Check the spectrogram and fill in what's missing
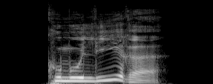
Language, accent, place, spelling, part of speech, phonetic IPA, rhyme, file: German, Germany, Berlin, kumuliere, verb, [kumuˈliːʁə], -iːʁə, De-kumuliere.ogg
- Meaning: inflection of kumulieren: 1. first-person singular present 2. first/third-person singular subjunctive I 3. singular imperative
